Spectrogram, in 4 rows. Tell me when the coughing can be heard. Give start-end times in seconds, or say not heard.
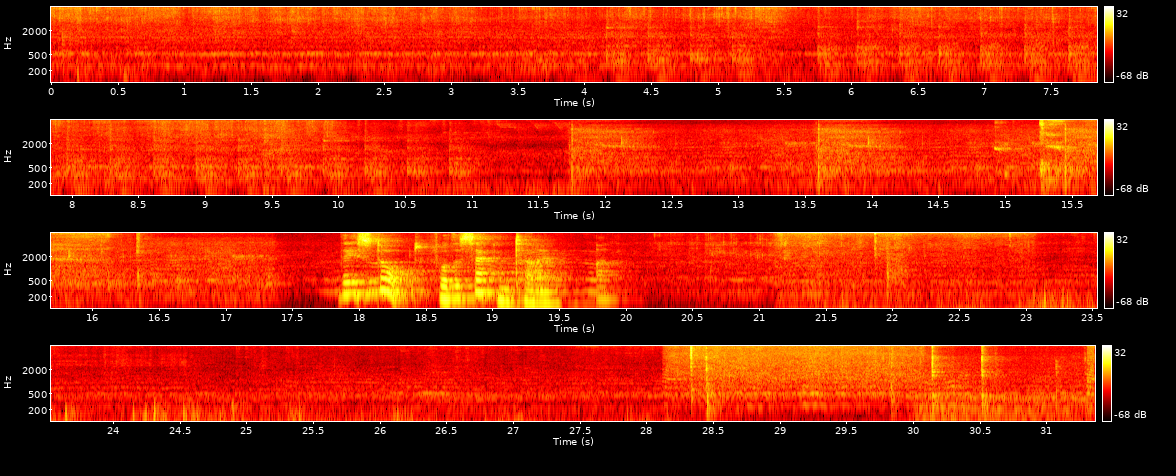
14.9-16.4.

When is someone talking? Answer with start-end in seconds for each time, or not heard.
17.9-19.9.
